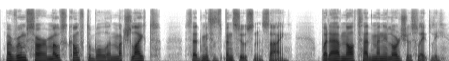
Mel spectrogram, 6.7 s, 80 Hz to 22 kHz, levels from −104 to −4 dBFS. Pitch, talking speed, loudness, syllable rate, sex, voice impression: 120 Hz, 180 wpm, -21 LUFS, 5.6 syllables/s, male, masculine, adult-like, slightly thick, slightly dark, slightly fluent, slightly sincere, slightly calm, slightly modest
